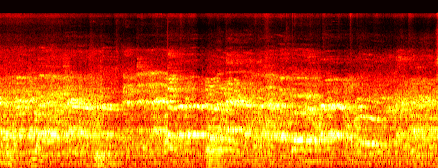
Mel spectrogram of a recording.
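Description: Roosters and hens call over a busy, dense din at a cockfighting arena, crowing and clucking mixing together continuously at moderate loudness.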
